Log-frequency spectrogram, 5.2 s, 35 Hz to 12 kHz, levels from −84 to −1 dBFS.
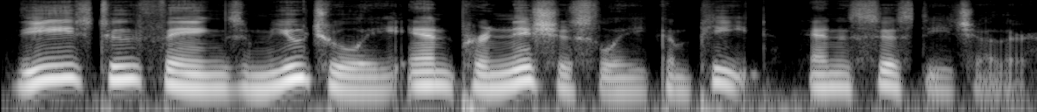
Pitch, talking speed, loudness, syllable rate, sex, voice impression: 135 Hz, 125 wpm, -19 LUFS, 4.3 syllables/s, male, masculine, adult-like, slightly refreshing, unique, slightly lively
